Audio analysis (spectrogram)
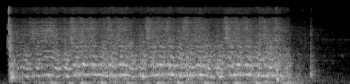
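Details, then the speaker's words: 1976 Ford Bronco Sport parked 30 years, after ignition module and wiring repair: steady starter cranking about three and a half turns a second for three seconds, never catching; spark now present but carburettor has no fuel. "okay we are finally getting sparked so the next thing we need is fuel"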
